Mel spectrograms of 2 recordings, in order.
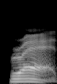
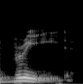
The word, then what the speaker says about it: bread: 第三个单字念 bread，不是 breed。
